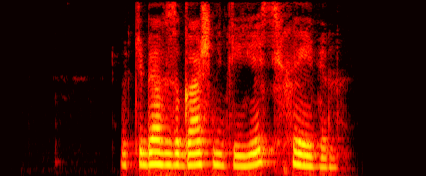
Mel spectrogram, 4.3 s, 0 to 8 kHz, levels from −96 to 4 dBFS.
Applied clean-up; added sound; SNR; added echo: none; none; none; none.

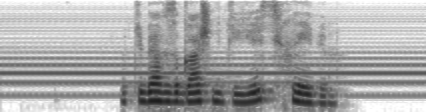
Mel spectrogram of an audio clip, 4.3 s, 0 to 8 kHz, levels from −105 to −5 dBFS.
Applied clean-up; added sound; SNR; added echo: none; Wind instrument, woodwind instrument; 15 dB; none.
